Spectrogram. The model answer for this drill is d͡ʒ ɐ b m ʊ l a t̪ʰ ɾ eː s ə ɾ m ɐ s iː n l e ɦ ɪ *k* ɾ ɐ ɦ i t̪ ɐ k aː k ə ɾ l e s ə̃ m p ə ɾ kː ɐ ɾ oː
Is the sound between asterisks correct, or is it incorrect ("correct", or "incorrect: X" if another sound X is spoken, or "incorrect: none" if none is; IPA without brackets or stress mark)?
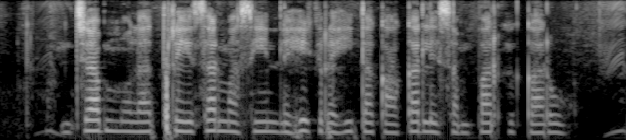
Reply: correct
